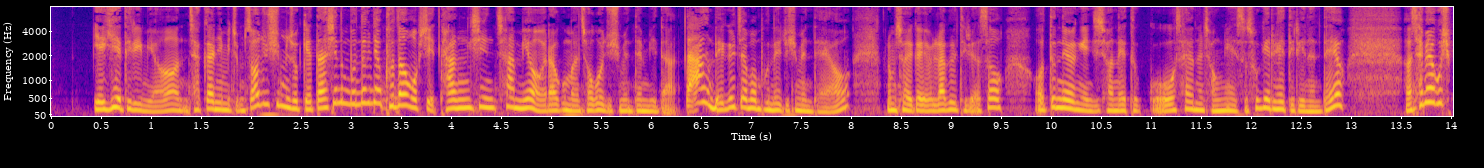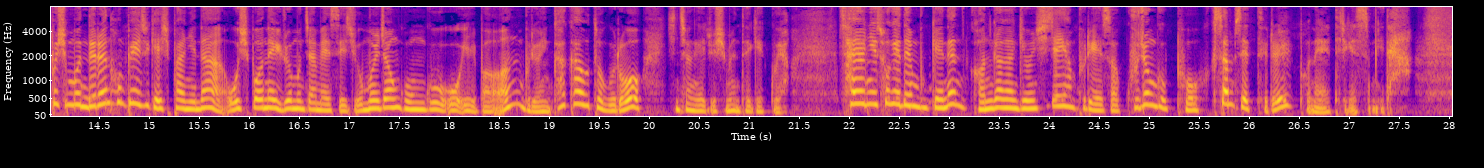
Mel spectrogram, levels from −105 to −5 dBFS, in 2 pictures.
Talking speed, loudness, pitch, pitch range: 390 characters per minute, -20 LUFS, 210 Hz, 160-245 Hz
